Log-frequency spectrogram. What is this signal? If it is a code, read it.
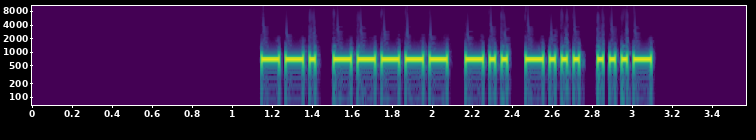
Morse code, heard as a keyed tone, about 39 wpm, 700 Hz. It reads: G0DBV
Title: DXCC-100 Call Signs - 5 Characters - Repeated 2x - 40wpm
